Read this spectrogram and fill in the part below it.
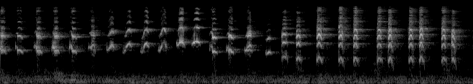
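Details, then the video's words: Long-tailed shrike singing to provoke rival shrikes into continued song: steady run of short chirping notes, roughly three per second, shifting from scratchy doubled chirps to sharper higher notes. "CENDET GACOR PERANGSANG BUNYI MEMANCING CENDET LAIN AGAR TETAP BUNYI"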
